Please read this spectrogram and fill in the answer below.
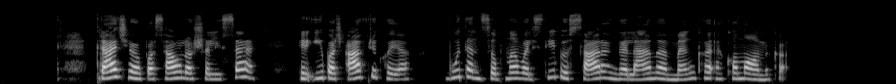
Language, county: Lithuanian, Vilnius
